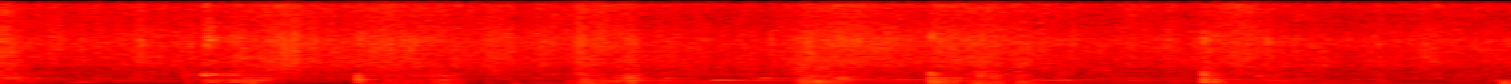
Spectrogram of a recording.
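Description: Paneer fried rice sizzles hard in a pan over a high flame, a constant bright hiss broken by repeated clanking scrapes and metallic tonal rings as a spatula stirs and tosses it, with no one talking.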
